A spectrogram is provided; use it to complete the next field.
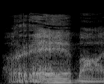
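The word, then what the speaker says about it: ῥῆμα: 발음을 정확히 하면 레마 이렇게 하죠. 레자를 막 입속으로 깊이 이렇게 해서 발음해야 되는 건데 어쨌든 레마.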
